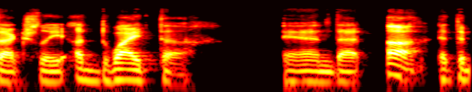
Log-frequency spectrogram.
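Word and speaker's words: अद्वैत: the basis of the Sanskrit term aduita commonly mispronounced advaita but it's actually a Dwight and that uh at the beginning is a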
